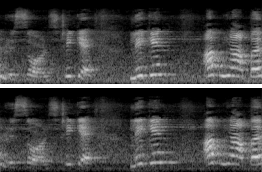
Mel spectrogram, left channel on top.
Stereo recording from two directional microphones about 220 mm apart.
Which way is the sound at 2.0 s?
5° right (ahead or behind).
